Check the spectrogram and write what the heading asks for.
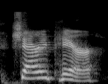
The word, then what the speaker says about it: Chari Pere: Sherry Pere, did I pronounce that right? Chari Pere.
